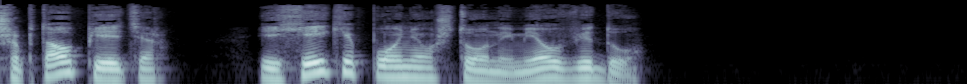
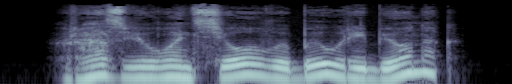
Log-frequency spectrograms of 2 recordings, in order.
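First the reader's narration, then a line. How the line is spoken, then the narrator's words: Whisper. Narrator (Russian): прошептал Петер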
